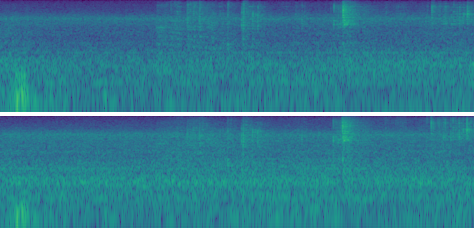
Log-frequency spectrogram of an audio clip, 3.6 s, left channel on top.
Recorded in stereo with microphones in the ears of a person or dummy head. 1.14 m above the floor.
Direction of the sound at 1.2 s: 10° left (ahead or behind).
